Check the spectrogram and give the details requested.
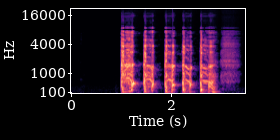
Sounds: Cough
